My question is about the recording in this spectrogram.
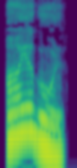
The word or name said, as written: ಅಯಿಗುಳ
